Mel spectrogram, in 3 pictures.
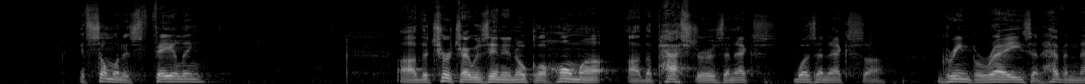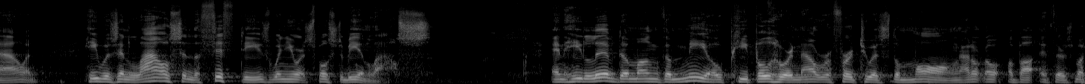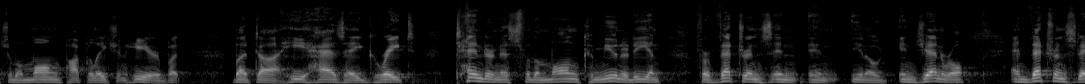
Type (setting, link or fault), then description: setting, large echoing room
